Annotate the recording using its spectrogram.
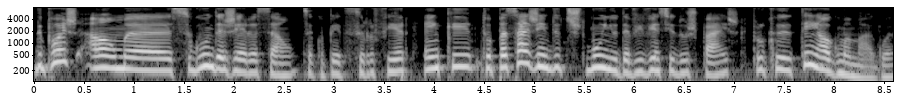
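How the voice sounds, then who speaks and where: A woman speaks at a moderate pace in a medium pitch, with lively intonation. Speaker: radio host. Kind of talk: interview. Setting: studio.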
